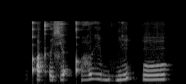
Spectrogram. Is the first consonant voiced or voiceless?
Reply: voiceless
